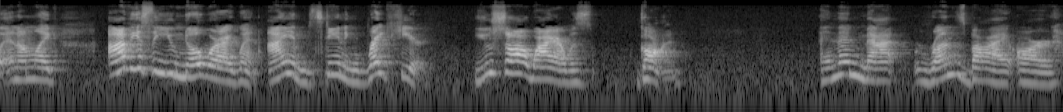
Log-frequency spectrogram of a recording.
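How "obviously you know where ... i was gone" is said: loud, emphatic mock-defiant comeback; indignant retort. Daughter answers dad's questions, acted indignant retort. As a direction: throw it back at him, punching words. Acts her retort to dad.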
